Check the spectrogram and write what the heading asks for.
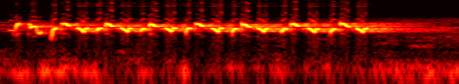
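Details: Yellow-vented bulbul in rapid 'ropel' chatter, used as a lure to set off singing and fighting: some fourteen quick bubbly notes in a steady string lasting over two seconds, then fading away.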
